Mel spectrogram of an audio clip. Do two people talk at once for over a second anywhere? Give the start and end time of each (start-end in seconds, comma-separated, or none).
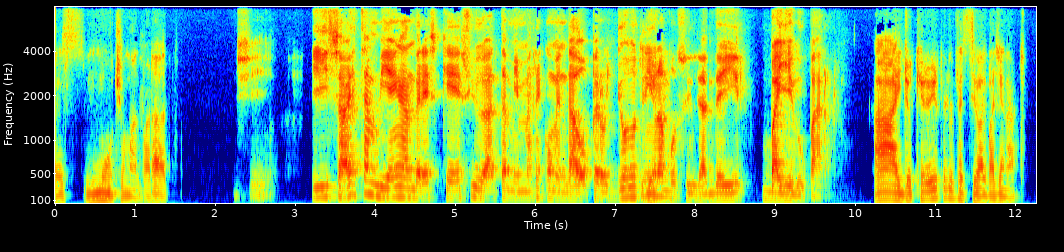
none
